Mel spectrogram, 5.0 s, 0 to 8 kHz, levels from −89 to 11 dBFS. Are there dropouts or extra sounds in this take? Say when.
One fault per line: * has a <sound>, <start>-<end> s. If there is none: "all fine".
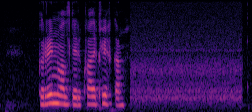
all fine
